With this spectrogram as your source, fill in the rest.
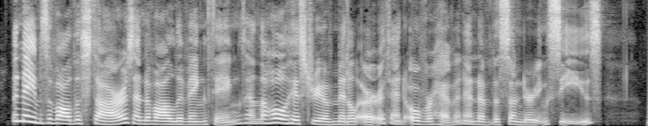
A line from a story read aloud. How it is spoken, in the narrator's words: laughed Pippin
